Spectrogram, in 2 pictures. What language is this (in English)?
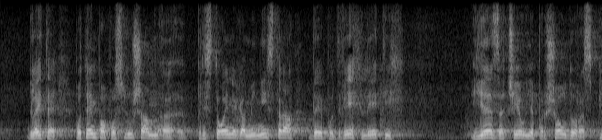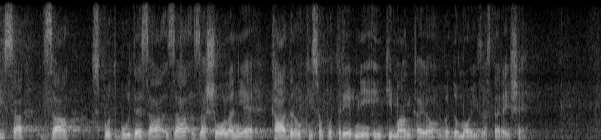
Slovenian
